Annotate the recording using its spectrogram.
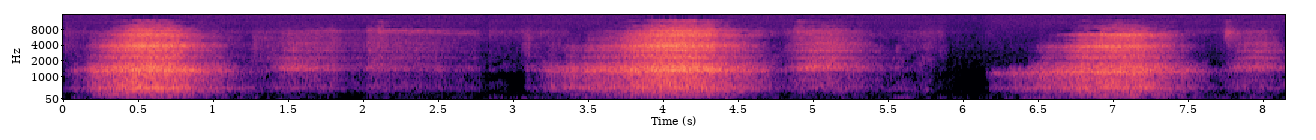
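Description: A person breathing heavily: three long, loud breaths about three seconds apart, each followed by a shorter, fainter one.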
